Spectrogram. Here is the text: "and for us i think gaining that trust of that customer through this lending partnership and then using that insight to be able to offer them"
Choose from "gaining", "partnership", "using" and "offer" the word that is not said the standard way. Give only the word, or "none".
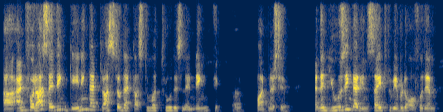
none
